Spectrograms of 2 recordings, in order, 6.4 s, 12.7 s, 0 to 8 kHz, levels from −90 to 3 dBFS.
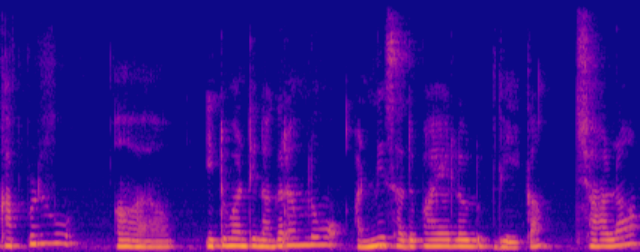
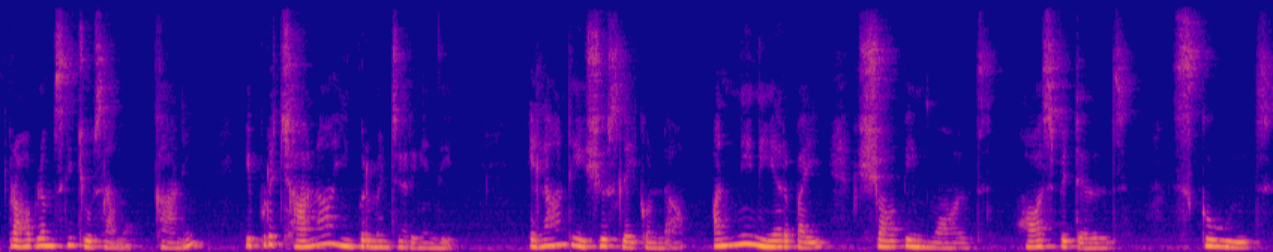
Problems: none marked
